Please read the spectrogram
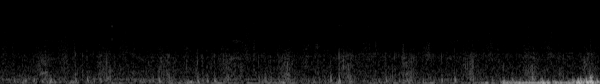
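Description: Footsteps walking through snow, a run of short soft impacts, with a louder low rumble near the end.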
